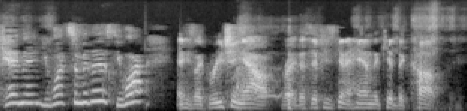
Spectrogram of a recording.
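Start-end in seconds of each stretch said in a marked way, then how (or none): 0.0-1.5 put-on very high, loud drunken holler. Retelling a friend calling to a kid through a rolled-up window: retelling a friend's yell. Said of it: "He's yelling so the kid can hear him".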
